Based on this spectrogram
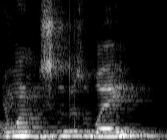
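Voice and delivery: usual speaking voice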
